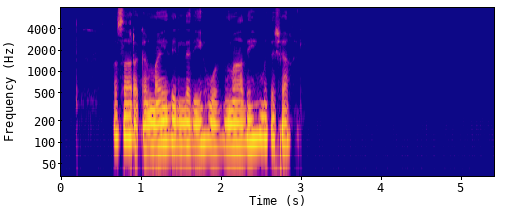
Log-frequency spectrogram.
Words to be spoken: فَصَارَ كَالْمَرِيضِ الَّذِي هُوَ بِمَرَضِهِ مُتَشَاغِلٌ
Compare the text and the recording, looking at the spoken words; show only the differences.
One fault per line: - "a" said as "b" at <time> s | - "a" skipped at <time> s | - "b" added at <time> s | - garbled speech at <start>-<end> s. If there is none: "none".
none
